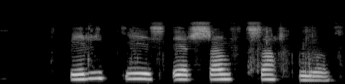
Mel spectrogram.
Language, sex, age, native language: Icelandic, female, 10, Icelandic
